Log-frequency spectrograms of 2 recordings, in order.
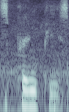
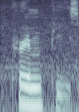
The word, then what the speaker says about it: Prim Piece: Persons pronounce it Spring Piece, but the correct spelling on the 1804 map is actually Prim Piece, P-R-I-M.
